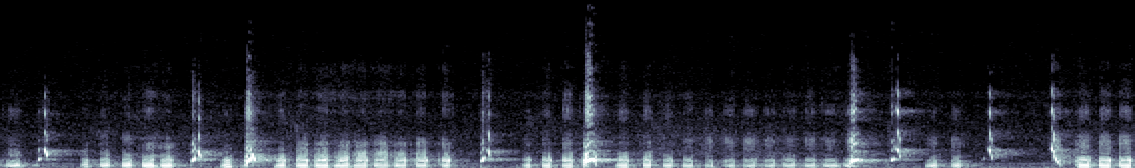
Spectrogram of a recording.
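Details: Otter calls in rhythmic runs of low pulsed chuckling notes, each run broken by short rising squeaky chirps, repeating roughly every second or two.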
